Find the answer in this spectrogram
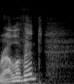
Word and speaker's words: Relevnt: So all you have to do is download the app from Relevant. And remember, the last E is silent. So it's RELEVNT.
